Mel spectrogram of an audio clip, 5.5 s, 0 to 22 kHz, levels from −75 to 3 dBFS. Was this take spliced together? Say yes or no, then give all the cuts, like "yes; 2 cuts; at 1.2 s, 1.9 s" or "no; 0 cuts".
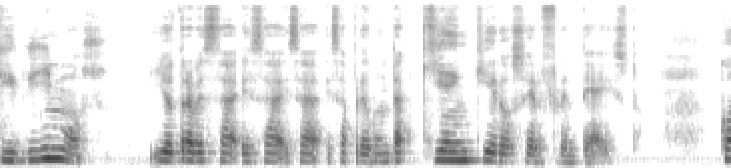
no; 0 cuts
